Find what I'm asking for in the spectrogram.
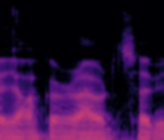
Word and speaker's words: Jaco Raudisep: Yeah, Jaco Raudisep. You got to roll the R. Technically, I can't say my own last name. I don't know how to roll my R.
